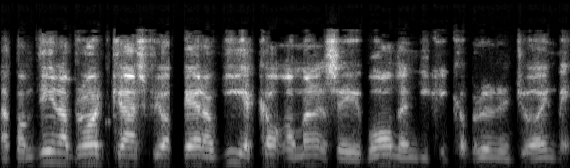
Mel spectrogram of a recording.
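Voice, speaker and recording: A man with a Scottish accent, a fairly high pitch, and a bright, sharp tone, very fast, with ordinary pitch variation and a dry, close sound with no echo. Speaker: truck driver and live streamer. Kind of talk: live stream news review. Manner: casual, chatty.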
